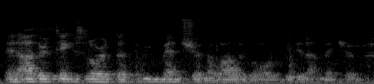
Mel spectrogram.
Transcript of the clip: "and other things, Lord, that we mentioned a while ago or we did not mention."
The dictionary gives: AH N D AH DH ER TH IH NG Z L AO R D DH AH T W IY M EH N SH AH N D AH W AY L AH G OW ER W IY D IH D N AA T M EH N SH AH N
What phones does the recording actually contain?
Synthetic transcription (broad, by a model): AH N AH DH ER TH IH NG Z L AO R D DH AH T W IY M EH N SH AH N AH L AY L AH G OW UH W IY D IH D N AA T M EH N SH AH N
